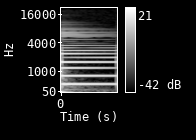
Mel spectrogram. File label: HONNER G4, Keyboards Old School; USB Soundscan vol.09; AKAI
